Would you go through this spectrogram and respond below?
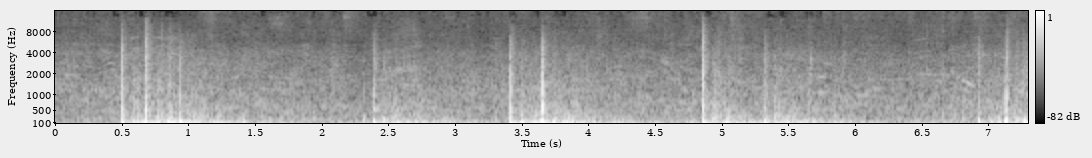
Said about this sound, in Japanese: うわ、目の前全部花火だよ。すごい。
